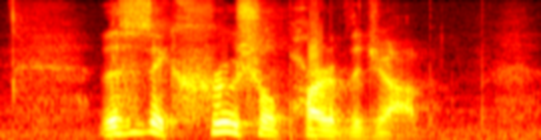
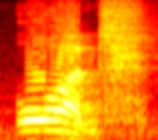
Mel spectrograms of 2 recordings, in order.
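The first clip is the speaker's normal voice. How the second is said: excited reveal; 11 semitones higher, 7 dB louder than usual. Real, not acted. The big reveal of lunch.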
